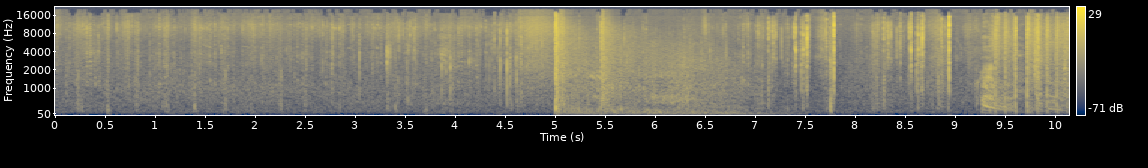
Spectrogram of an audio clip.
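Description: Rapid bursts of gunfire from enemy players in Escape from Tarkov, sharp cracks scattered across the scene with a heavier cluster midway, mixed with footsteps and movement noise.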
